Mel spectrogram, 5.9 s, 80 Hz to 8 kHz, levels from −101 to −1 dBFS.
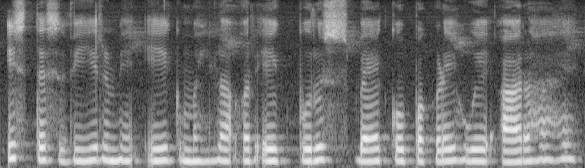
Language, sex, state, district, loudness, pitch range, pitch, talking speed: Hindi, female, Uttar Pradesh, Lucknow, -16 LUFS, 205-220 Hz, 205 Hz, 155 wpm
